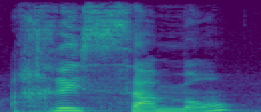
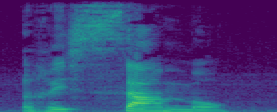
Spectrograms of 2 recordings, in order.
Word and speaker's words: récemment: Même si on a un E, on va le prononcer comme un A. Récent, récemment.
